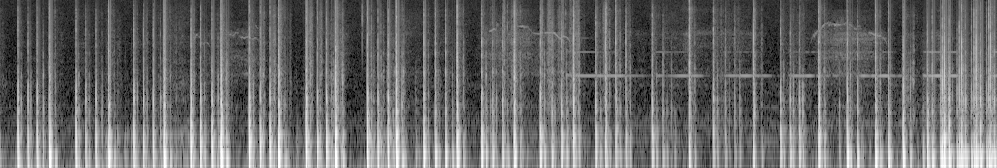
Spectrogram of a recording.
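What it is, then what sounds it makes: Cardboard tissue box. A hollow cardboard Scotties tissue box, held close to the mic, is tapped with fingertips and nails in quick, uneven bursts. The taps land as dull, low, woody thumps with a soft papery click on top and almost no ring, separated by brief pauses.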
